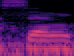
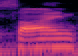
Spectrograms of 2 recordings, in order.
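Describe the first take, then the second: First: The vowel sounds like the word 'sin'. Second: The vowel sounds like the word 'sign'. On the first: The speaker calls it wrong. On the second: The speaker calls it right.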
